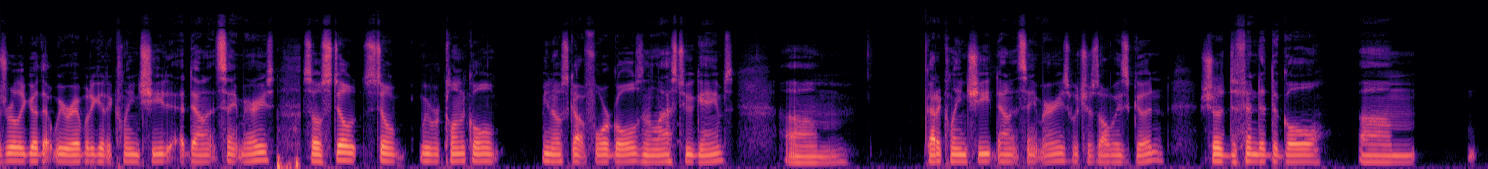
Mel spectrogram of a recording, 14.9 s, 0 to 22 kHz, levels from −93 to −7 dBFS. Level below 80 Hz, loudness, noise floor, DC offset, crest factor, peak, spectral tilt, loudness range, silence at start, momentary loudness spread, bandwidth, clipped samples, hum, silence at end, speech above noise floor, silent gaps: -54 dBFS; -34 LUFS; -75 dBFS; under 0.1%; 18 dB; -16 dBFS; -4.5 dB/octave; 4 LU; 0 s; 10 LU; 14.5 kHz; under 0.1%; none; 0.15 s; 42 dB; none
